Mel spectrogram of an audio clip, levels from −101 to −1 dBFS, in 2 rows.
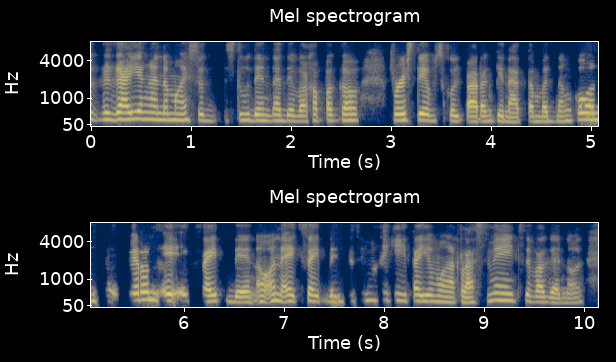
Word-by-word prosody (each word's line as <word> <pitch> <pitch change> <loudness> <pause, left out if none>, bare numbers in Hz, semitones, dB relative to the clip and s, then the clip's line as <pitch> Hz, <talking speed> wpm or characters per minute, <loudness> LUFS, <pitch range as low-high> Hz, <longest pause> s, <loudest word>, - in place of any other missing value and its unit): ga 240 +2 0
gaya 250 +2 +7
nga 245 -1 +1
ng 230 0 0
mga 225 +1 +1
stud 205 -2 -5
student 210 -1 -3
na, - - +1
'di 195 - -1
ba, 185 - 0
kapagka 210 +1 0 0.3
first 215 0 +3
day 225 -2 +7
of 195 - -9
school 190 -1 -4
parang 180 +1 +2
tinatamad 175 0 -3
ng 180 +2 -4
konti 235 -1 +3 0.3
pero 260 +2 +5
na-e-excite 265 - +2
din, 185 -2 +1
oo 205 - +1
na-e-excite 220 -2 0
din 200 -1 -4
kasi 215 +3 -22
makikita 240 -2 -4
yung 215 -1 0
mga 185 -1 -1
classmates, 230 +6 -1
'di 225 - -1
ba, 190 - +2
ganun? 170 0 -5
215 Hz, 195 wpm, -23 LUFS, 190-235 Hz, 0.3 s, gaya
